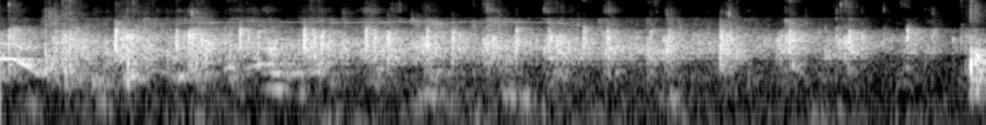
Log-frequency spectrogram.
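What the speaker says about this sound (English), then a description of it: "Let's give Ted a round of applause for this meetup." Scattered applause from an audience filling the room at a real estate investors' meetup in Omaha, soft and somewhat distant, steady for about five seconds, with a few voices mixed in.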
